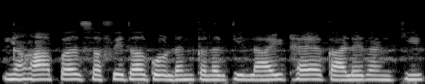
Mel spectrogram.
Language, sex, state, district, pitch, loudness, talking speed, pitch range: Hindi, female, Maharashtra, Mumbai Suburban, 225 Hz, -15 LUFS, 155 wpm, 215-230 Hz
